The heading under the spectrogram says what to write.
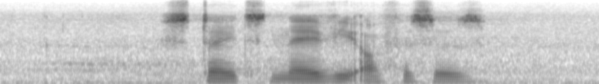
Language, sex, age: English, male, 19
